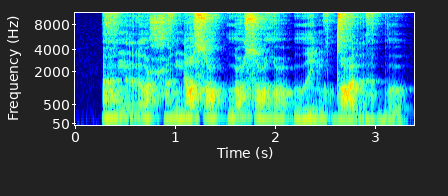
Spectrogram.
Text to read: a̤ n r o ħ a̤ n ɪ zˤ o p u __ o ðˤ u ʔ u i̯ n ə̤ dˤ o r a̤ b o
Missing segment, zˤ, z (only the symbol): zˤ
